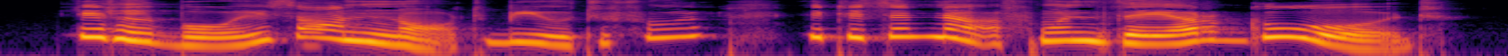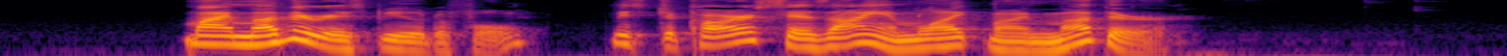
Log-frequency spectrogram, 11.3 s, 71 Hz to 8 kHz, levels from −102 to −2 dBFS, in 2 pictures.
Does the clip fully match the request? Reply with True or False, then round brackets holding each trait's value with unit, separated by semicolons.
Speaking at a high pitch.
True (215 Hz)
